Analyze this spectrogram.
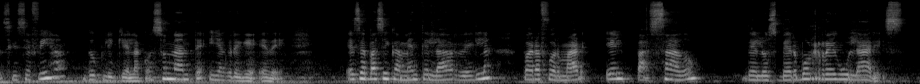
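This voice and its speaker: A woman's voice: mid-range voice, darkish tone, a little hiss or hum. Woman teacher, patient step-by-step lesson delivery, repeats key points and self-corrects. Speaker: English teacher. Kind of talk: recorded classroom lesson explanation.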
